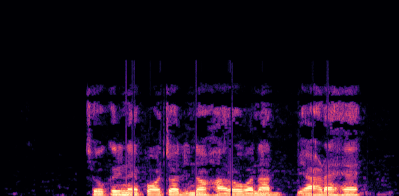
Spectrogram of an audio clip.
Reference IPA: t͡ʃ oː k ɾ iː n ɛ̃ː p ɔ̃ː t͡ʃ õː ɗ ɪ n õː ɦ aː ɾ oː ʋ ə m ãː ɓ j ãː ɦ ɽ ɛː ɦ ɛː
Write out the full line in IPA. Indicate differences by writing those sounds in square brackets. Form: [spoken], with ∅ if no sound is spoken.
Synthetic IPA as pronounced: t͡ʃ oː k ɾ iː n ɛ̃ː p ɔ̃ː t͡ʃ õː ɗ ɪ n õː ɦ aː ɾ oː ʋ ə [n] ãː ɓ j [aː] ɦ ɽ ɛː ɦ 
